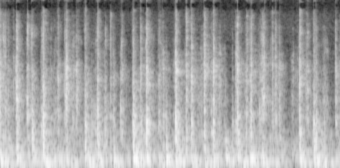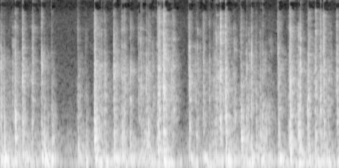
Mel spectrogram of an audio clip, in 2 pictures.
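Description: Fingertips of both hands type on a full-size black plastic ergonomic split keyboard resting on a cloth tablecloth. A steady, quick run of short clicky keystrokes with soft low thuds underneath continues throughout, with a brief lull around six seconds before it picks up again.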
